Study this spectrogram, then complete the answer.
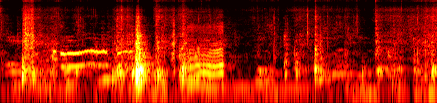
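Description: Backyard chickens wait to be fed in the rainy season, giving close, soft clucks and short calls over several seconds with light background noise.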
